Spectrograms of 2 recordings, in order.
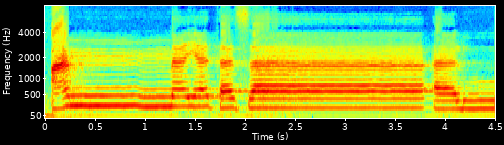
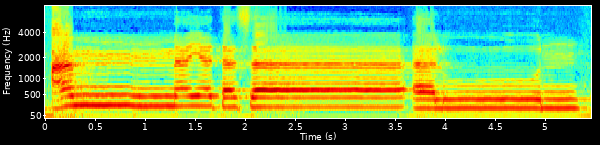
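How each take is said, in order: The two takes are said the same way.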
